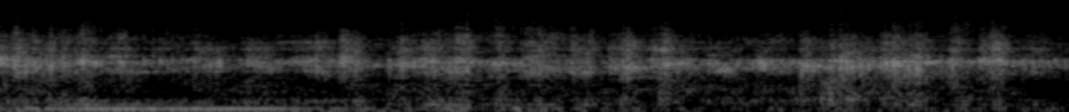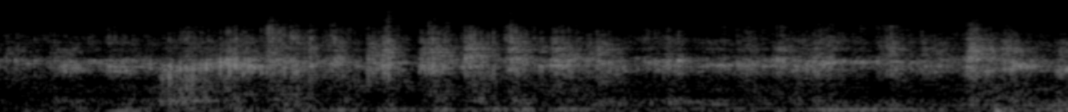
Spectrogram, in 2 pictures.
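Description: Battery-powered rolling ball toy with a toy bunny inside, its small gear motor whirring and clicking steadily as the ball moves across a hardwood floor.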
